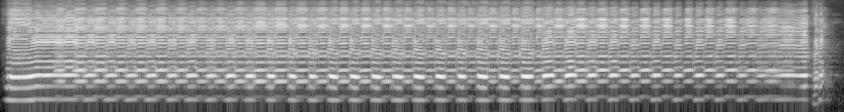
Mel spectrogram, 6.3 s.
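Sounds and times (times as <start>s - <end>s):
harmonica riffs: 0.0s - 6.3s.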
